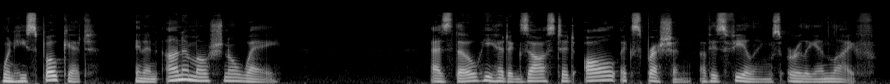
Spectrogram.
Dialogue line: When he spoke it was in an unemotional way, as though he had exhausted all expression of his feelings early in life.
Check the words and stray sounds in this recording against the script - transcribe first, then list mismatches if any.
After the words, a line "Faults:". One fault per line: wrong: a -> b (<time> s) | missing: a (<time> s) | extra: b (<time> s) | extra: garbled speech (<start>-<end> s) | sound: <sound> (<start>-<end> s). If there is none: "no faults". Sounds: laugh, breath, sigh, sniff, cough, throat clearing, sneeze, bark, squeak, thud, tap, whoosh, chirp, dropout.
When he spoke it in an unemotional way, as though he had exhausted all expression of his feelings early in life.
Faults:
missing: was (0.9 s)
